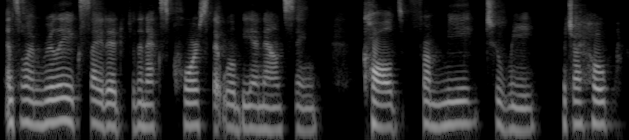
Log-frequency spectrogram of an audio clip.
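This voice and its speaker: A woman's voice: low voice, steady tone, moderate pace, warm tone. A woman from Iran whose first language is Farsi, introducing herself sincerely as a workshop curator on a podcast. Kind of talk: casual spoken introduction.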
